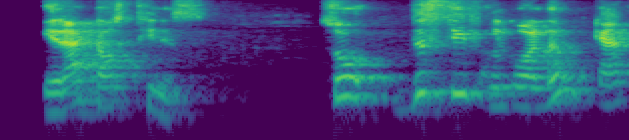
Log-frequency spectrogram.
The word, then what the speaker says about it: Eratosthenes: sieve of eratosthenes and this is how you pronounce the name you say era toss thinness okay eratosthenes so this thief algorithm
